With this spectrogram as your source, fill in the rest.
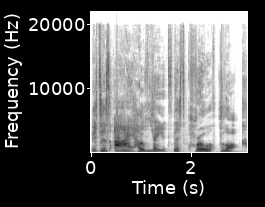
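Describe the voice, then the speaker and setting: Growling in a put-on character voice, a woman speaks very slowly at a high pitch. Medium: read story. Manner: proud.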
